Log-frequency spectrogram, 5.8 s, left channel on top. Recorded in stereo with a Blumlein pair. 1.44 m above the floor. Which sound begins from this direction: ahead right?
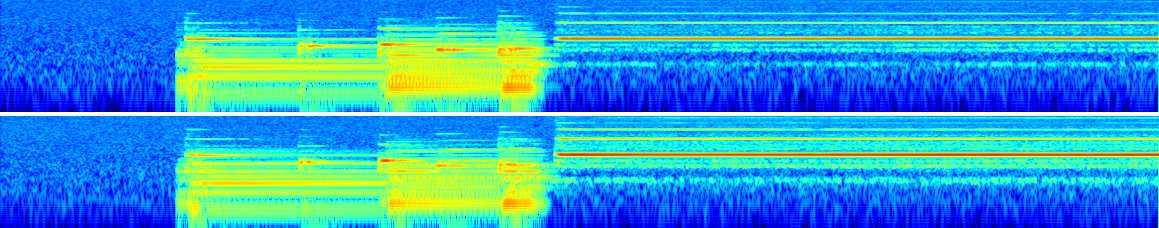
A flute, at 2.8 s.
